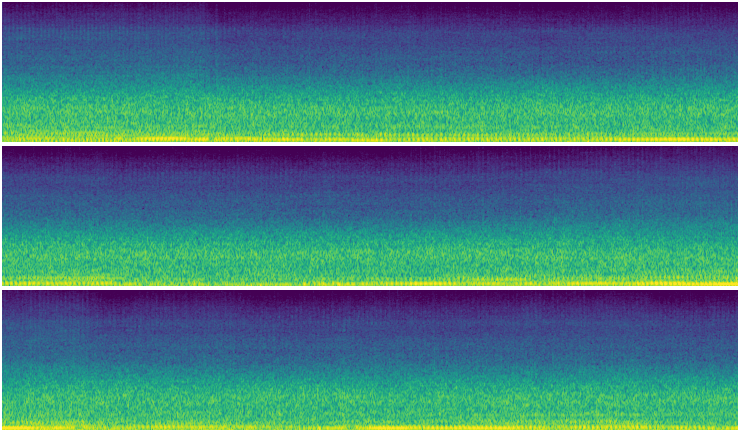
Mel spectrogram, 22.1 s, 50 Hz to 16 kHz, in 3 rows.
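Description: A 2010 Royal Enfield's single-cylinder engine running on the move, its note rising and falling with the throttle, over steady wind and road noise.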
